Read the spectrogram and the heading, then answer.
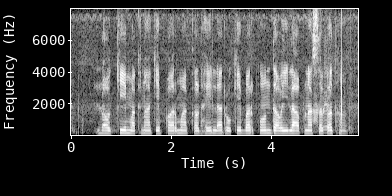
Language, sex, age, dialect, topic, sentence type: Chhattisgarhi, male, 18-24, Eastern, agriculture, question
